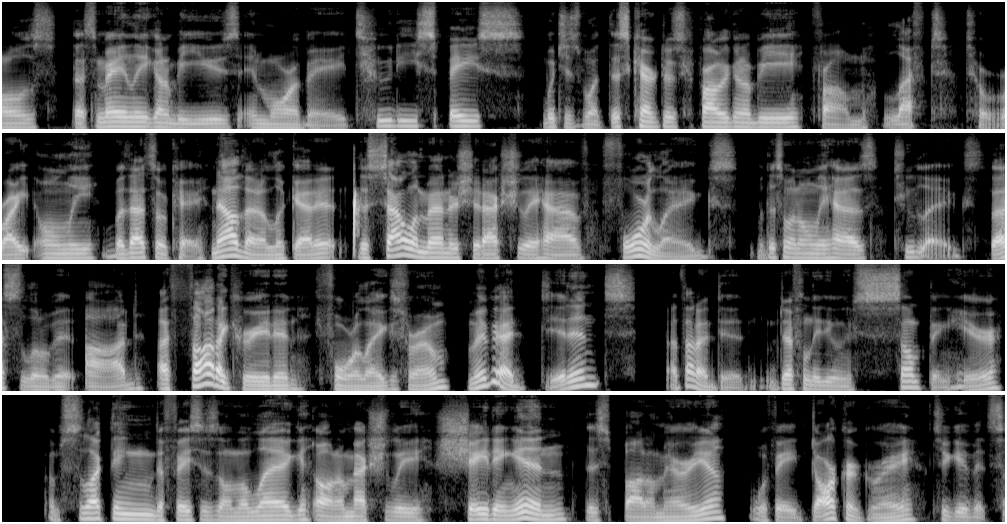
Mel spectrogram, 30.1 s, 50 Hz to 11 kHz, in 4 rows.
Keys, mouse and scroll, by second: 0.4-1.1 scroll up 4, 1.1-2.6 middle drag, 3.6 shift+middle click, 4.0-4.9 scroll down 6, 4.3 shift+middle click, 4.9-7.2 shift+middle drag, 7.4-7.9 scroll up 1, 7.9-9.7 shift+middle drag, 21.6-23.4 middle drag, 23.6 click, 24.2 middle click, 25.2 middle click, 25.5 ctrl+click, 25.8 middle click, 26.1 middle click, 26.4 shift+middle click, 26.5 shift+click, 26.6 scroll down 2, 26.7 scroll up 1, 27.0 middle click, 27.2 shift+click, 27.3 middle click, 27.6 middle click, 27.7 shift+middle click, 27.9 shift+click, 28.0 middle click, 28.1 scroll up 6, 28.3 scroll down 1, 28.8 click, 29.3-29.9 scroll down 2, 29.5 click, 29.7 middle click.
